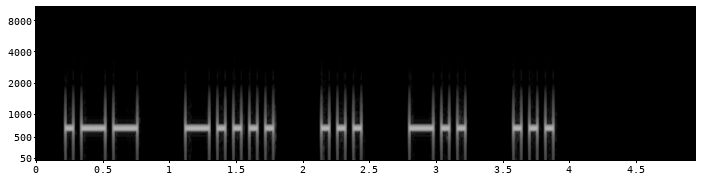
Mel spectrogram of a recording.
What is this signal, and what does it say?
Morse code, heard as a keyed tone, about 20 wpm, spaced as for 15 wpm, 700 Hz. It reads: W6SDS
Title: 186 Lesson 30g - Letter b - Call Signs 20wpm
